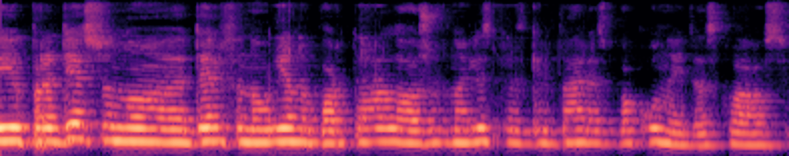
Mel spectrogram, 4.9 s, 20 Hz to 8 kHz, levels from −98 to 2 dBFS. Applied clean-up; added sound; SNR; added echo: neural mask model DeepFilterNet 3.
